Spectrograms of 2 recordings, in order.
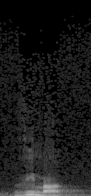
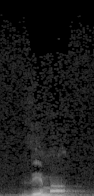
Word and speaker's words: bema: That's B-E-M-A, pronounced in Greek, Vima. That's Vita, Ita, Mi, Epsilon, Alpha, Vima.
